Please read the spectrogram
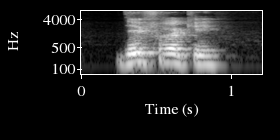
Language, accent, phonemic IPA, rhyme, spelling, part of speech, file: French, Canada, /de.fʁɔ.ke/, -e, défroquer, verb, LL-Q150 (fra)-défroquer.wav
- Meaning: to defrock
